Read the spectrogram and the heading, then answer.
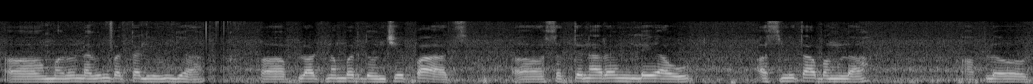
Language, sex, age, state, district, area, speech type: Marathi, male, 60+, Maharashtra, Yavatmal, urban, spontaneous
